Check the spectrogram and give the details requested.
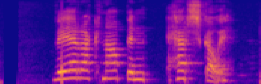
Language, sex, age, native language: Icelandic, female, 18-19, Icelandic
